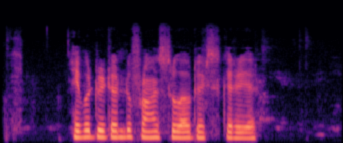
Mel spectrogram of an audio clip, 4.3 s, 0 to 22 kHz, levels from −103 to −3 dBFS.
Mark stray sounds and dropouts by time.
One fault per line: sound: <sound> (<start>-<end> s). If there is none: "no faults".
no faults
